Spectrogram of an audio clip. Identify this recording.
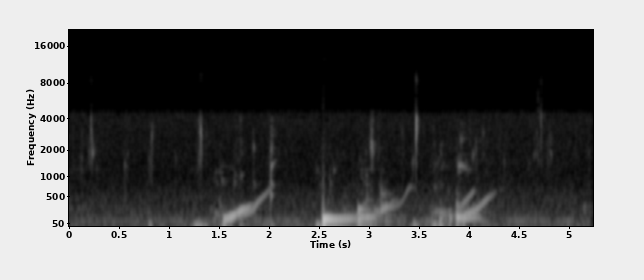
stereo wave recording of different bubbles, made a few years ago for a theatre music
kitchen, water, bubble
